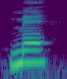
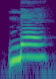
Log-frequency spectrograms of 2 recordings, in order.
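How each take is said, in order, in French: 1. Il est prononcé sur un ton moyen. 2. Il est prononcé sur un ton haut. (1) "Ton moyen" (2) "Ton haut"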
